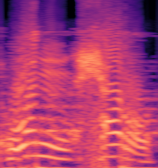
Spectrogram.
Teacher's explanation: हा को वस्ते हल्क से अदा करेंगे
